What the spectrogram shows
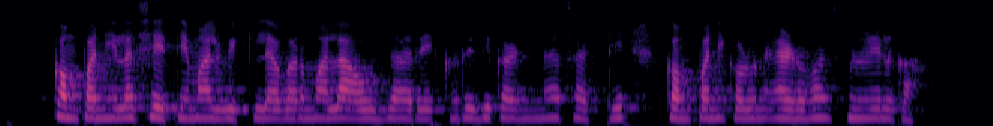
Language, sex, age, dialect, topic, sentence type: Marathi, female, 18-24, Northern Konkan, agriculture, question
